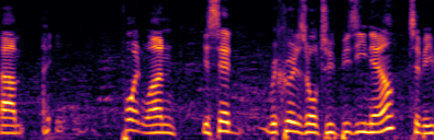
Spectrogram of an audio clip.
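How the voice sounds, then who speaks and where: Noticeable background noise sits behind a man who speaks at a fairly quick pace in a high pitch. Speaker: podcast host. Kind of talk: casual interview. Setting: live at conference event.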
